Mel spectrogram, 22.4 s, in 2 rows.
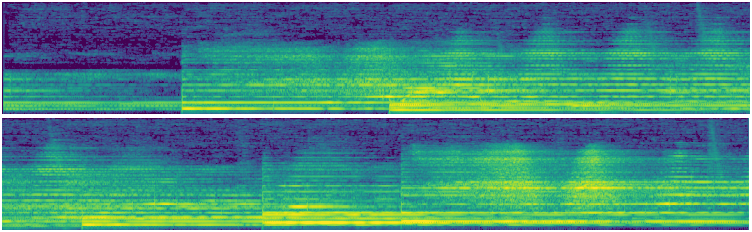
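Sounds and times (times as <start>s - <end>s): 
synthesizer: 0.0s - 22.4s.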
